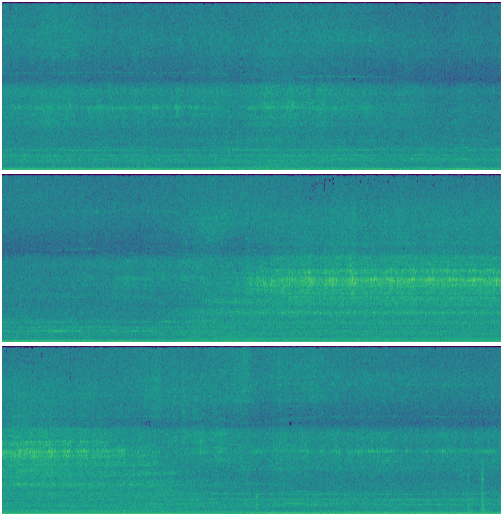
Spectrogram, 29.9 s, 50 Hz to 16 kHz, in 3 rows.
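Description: Caterpillar 336D LME hydraulic excavator working in clay, its diesel engine running steadily under load. A high whine joins in for several seconds midway.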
